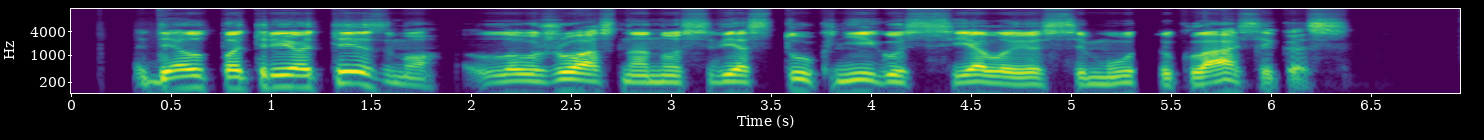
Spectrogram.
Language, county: Lithuanian, Kaunas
